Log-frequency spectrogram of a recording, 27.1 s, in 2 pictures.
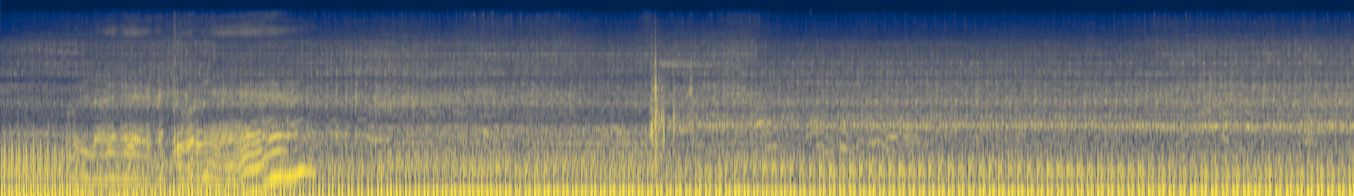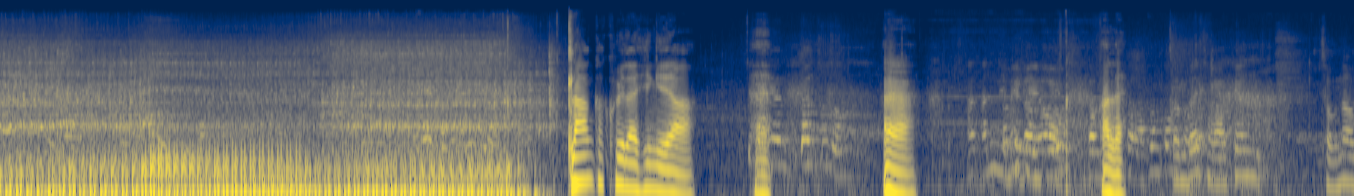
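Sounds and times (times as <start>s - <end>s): motorcycle engine idling: 0.0s - 19.2s.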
